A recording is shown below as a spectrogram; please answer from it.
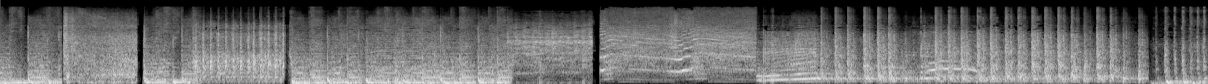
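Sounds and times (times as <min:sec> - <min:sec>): car engine revving: 0:03.4 - 0:09.4
supercharger whine: 0:04.0 - 0:08.3.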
